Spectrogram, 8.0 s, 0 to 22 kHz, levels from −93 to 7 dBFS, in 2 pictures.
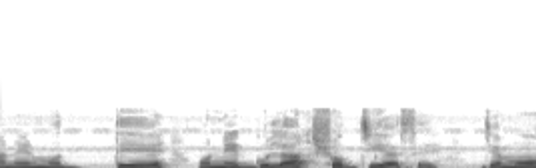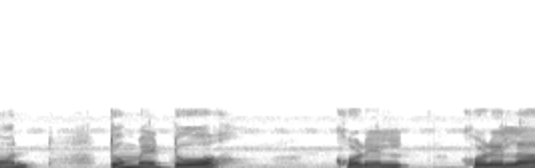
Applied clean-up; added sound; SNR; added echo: none; none; none; none.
